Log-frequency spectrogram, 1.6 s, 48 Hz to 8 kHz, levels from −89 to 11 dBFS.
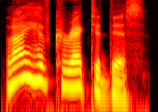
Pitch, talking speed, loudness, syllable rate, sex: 155 Hz, 190 wpm, -17 LUFS, 5.0 syllables/s, male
